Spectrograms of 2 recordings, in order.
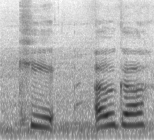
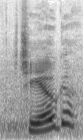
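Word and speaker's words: Chioggia: Okay, here we have the Kioga. – Chioga? – K-E-Y is how it's pronounced. I know that's what it says.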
